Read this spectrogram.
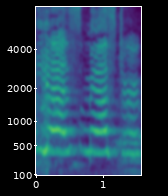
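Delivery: high acted cry of surrender; eager, high-pitched submission; submissive cry. A narrator's reading. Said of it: "cried Tony".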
